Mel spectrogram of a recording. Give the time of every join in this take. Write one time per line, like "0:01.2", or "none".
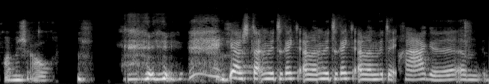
0:03.2
0:04.0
